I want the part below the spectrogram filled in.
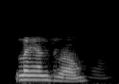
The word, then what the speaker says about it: Landreaux: Landro. – Landro? – L-A-N, D-R-O? – No, L-A-N-D-R-E-A-U-X.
